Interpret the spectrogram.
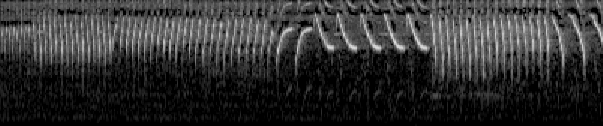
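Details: Canary song: fast, even trills of rapidly repeated notes that shift to a slower series of loud, sweeping whistled notes, then return to a rapid rolling trill, steady and high-pitched throughout.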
